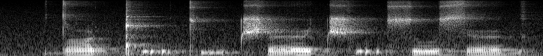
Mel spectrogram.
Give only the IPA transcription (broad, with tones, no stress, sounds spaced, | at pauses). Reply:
dˤ o˩˧ ǃʰ o̰˩˧ tʰ ṵ˦ t͡ʃʰ ɐː˩˧ t͡ʃʰ o̰˧˩˧ s o˩˧ s ɐː˩˧ ɡ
